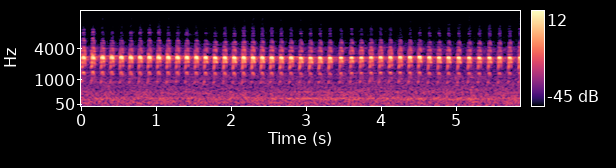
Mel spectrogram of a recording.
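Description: A Northern Flicker gives a long, steady series of loud, ringing notes, about four per second, evenly spaced and level in pitch throughout.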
